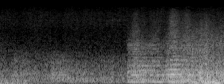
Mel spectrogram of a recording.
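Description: Background music, then a deep rumble like rolling thunder that comes in suddenly about a second in and carries on under the music.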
